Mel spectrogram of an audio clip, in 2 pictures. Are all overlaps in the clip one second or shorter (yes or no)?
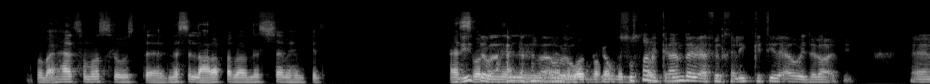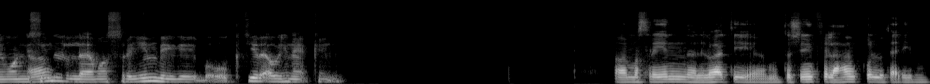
no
